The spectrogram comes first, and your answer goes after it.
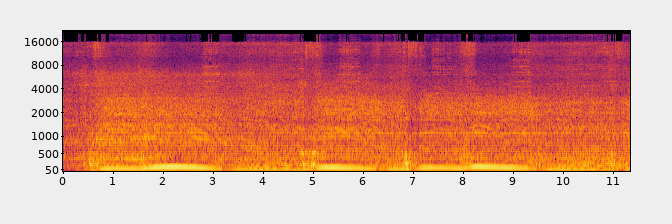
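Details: Mazda Miata with a recently swapped engine, new clutch, throwout and pilot bearings, and a temporary intake: a loose metallic rattle rides on repeated throttle blips from idle, location not yet pinpointed.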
